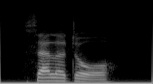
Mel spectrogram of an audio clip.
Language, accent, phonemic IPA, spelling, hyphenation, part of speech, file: English, Received Pronunciation, /ˌsɛlə ˈdɔː/, cellar door, cel‧lar door, noun, En-uk-cellar door.ogg
- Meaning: 1. A door leading to a cellar 2. The part of a winery from which wine may be sampled or purchased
